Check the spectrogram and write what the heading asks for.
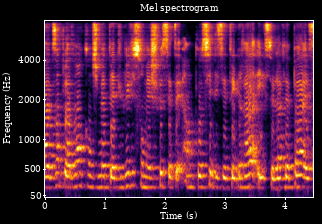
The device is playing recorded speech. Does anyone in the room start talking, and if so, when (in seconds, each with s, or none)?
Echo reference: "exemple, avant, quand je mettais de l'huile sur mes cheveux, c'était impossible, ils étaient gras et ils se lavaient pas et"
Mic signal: none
